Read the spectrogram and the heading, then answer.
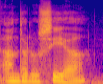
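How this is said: It is said in a Latin American Spanish accent. "that's how someone speaking Latin American Spanish like me would pronounce it"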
